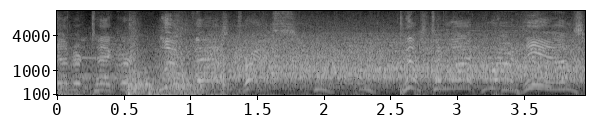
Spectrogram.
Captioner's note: presenter speaking faintly off mic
